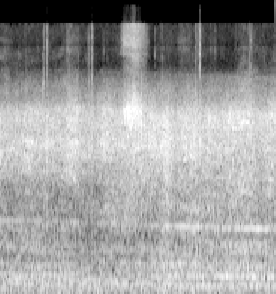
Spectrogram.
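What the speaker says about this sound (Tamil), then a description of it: "அங்கே பார்த்தீங்களா மேலே ஃப்ளைட் போயிட்டு இருக்கு" An airplane drones steadily overhead, a continuous rumbling engine roar heard from outdoors while people climb toward St. Thomas Mount church, with no talk over it.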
